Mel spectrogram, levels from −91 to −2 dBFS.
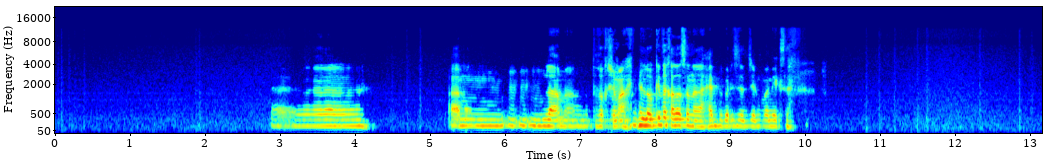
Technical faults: echo leak

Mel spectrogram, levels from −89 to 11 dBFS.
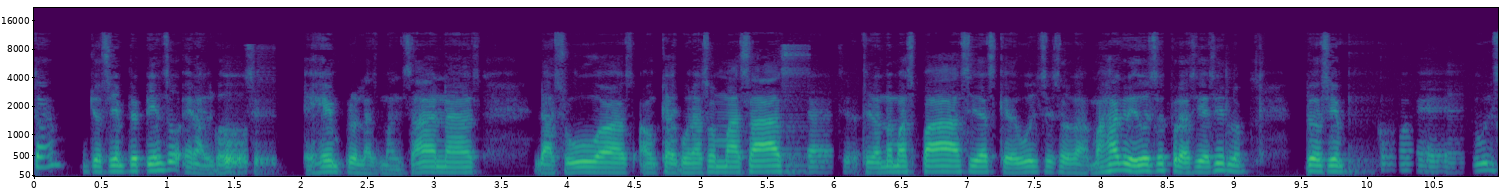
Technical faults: AAC frame loss with concealment

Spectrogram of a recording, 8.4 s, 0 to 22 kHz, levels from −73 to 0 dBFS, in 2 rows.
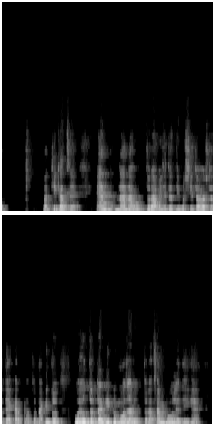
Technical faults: none

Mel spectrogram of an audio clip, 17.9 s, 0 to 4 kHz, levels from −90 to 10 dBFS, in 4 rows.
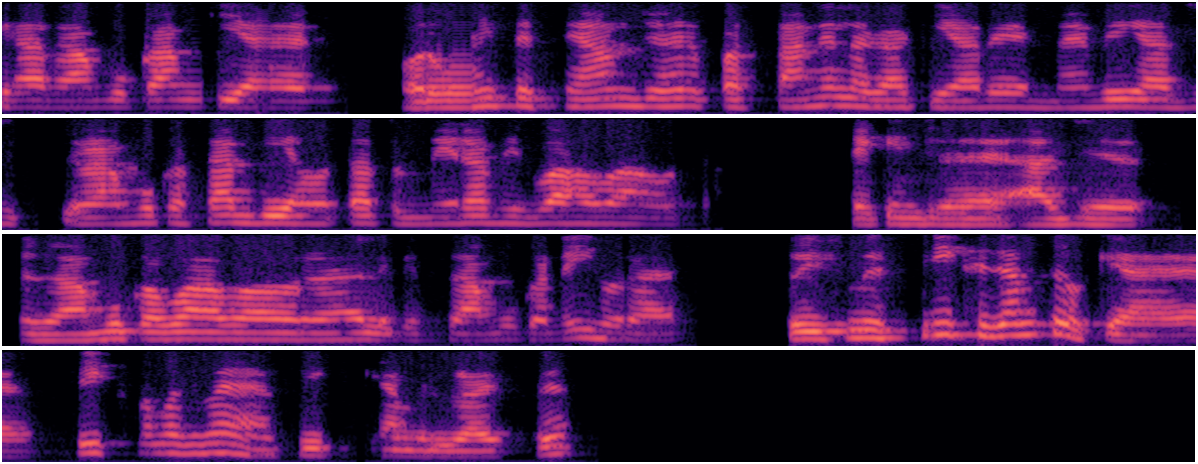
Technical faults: repeated packet loss (robotic sound)

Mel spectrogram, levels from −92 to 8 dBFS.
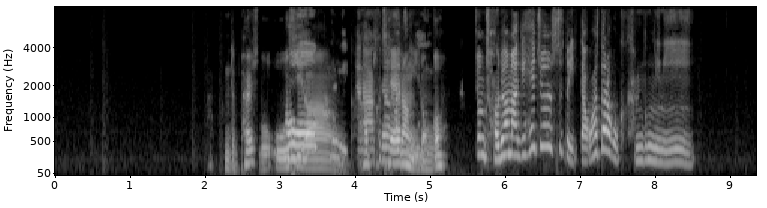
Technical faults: speech suppressed in double talk

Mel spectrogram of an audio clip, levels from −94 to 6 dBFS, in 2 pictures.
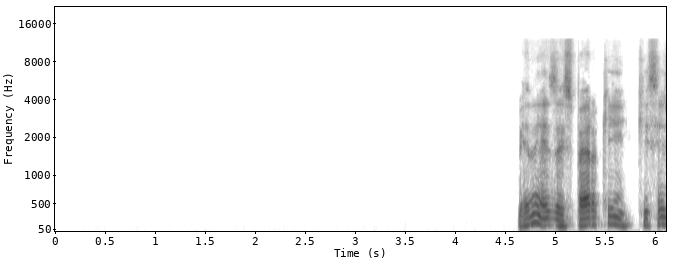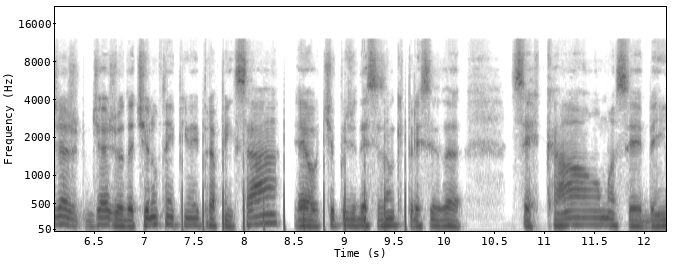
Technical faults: train of clicks

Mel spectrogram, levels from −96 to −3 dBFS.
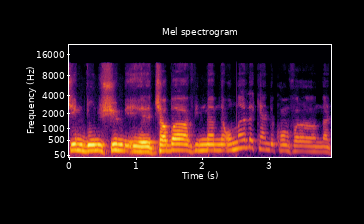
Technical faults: zipper noise

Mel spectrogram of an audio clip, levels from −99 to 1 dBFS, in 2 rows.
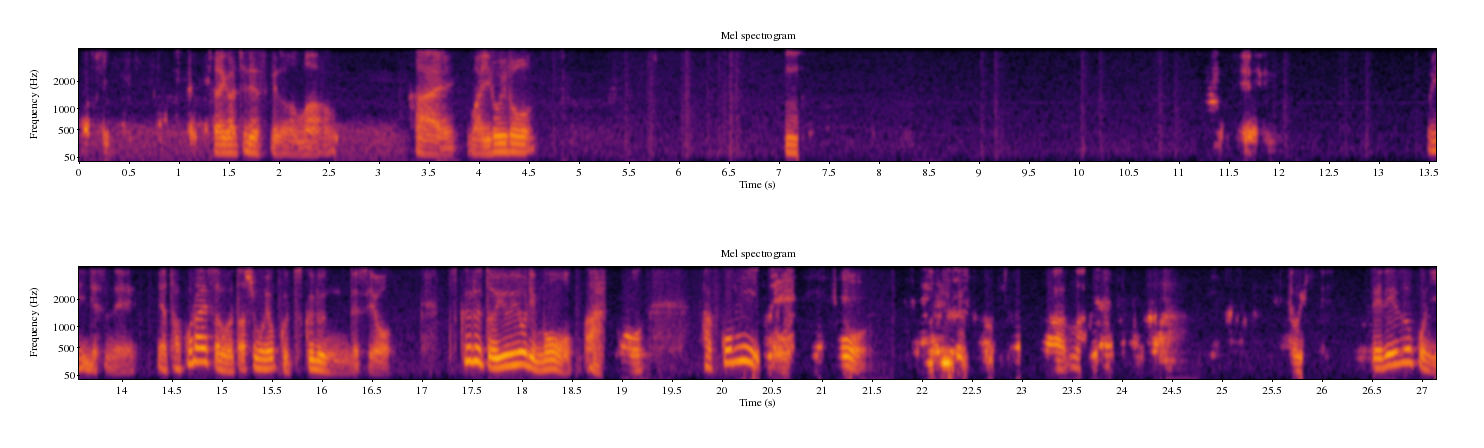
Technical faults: speech suppressed in double talk; other side's voice leaking through

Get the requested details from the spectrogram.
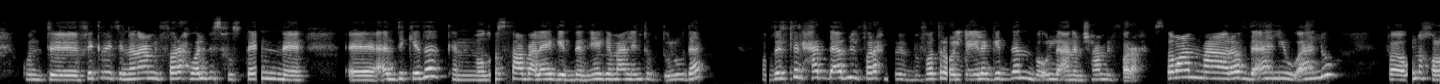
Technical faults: AAC frame loss with muting

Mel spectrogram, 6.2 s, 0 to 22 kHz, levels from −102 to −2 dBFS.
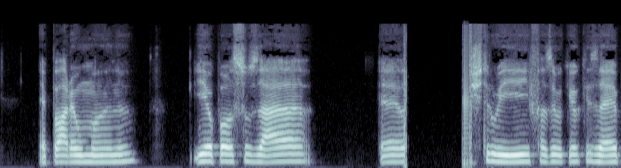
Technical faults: cable pulled and plugged in

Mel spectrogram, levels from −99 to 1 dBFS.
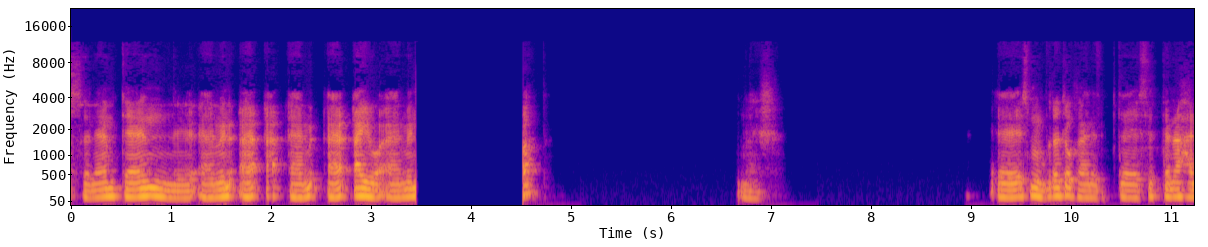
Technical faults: audio dropout to silence

